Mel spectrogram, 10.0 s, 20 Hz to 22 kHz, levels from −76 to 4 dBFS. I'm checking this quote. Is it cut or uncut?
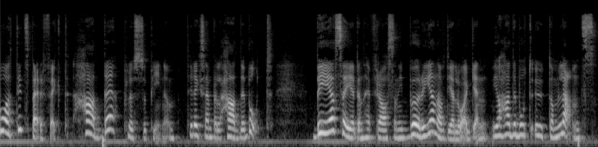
uncut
